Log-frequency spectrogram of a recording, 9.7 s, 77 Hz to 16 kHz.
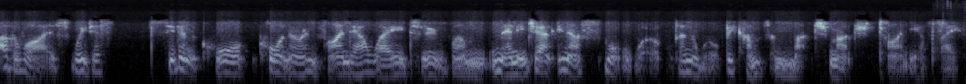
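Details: Adult female with spasmodic dysphonia of mixed adductor and abductor type for 16 years, treated with Botox injections into the larynx that stop some of the spasms; she says her voice may go in and out a little.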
